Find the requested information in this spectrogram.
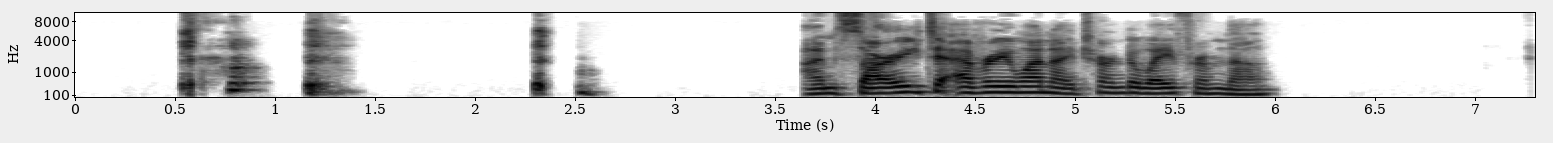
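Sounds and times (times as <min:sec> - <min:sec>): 
quick harsh coughs: 0:00.6 - 0:01.5
speech: 0:00.8 - 0:01.0, 0:03.7 - 0:06.1.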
